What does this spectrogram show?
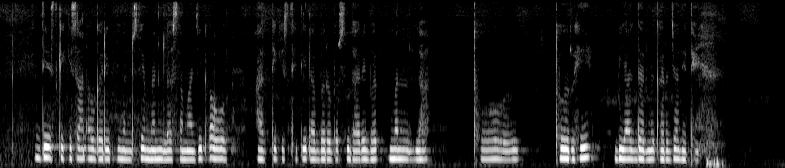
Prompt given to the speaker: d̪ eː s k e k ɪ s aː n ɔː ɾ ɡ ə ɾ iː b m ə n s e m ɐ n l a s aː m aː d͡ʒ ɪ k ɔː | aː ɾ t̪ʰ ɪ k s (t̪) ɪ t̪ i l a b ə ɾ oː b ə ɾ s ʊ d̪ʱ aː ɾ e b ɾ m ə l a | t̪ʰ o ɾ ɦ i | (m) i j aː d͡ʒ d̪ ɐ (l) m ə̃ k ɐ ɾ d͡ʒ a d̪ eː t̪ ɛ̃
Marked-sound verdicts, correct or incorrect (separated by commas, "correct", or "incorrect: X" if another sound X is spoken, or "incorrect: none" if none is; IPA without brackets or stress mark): incorrect: t̪ʰ, incorrect: b, incorrect: ɾ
